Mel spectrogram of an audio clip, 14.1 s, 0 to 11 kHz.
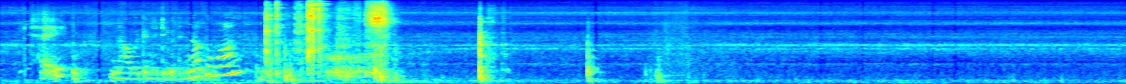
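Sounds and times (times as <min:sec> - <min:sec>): spoons scraping a bowl: 0:03.2 - 0:05.1.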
